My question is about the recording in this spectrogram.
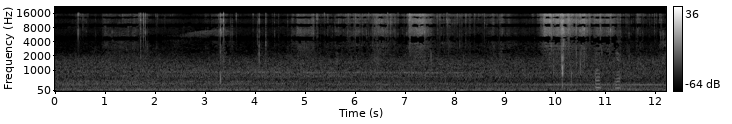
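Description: Steady low outdoor rumble, with a faint insect buzz and a few soft clicks coming in near the end.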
